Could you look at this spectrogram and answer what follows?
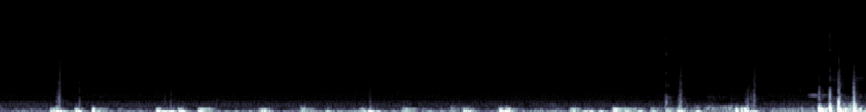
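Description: Low, muffled heart thumps come at uneven, unpredictable intervals, with no steady rhythm, over a constant low hum and a few handling clicks near the end. The irregularly irregular beat is typical of atrial fibrillation, where the upper chambers quiver instead of contracting in an orderly way.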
